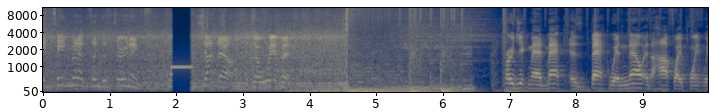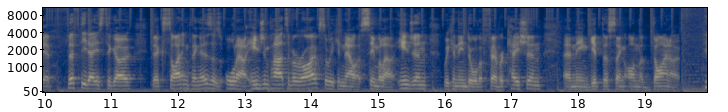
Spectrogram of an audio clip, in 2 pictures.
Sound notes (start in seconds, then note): 1.9 beep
